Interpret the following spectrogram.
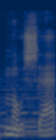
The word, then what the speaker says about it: Moxé: and I realized that the letter X would be pronounced like a show sound so I decided I'm gonna spell his name differently I'm gonna spell his name like X Moshe M Alexei and that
